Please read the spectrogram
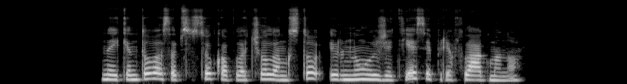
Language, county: Lithuanian, Alytus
